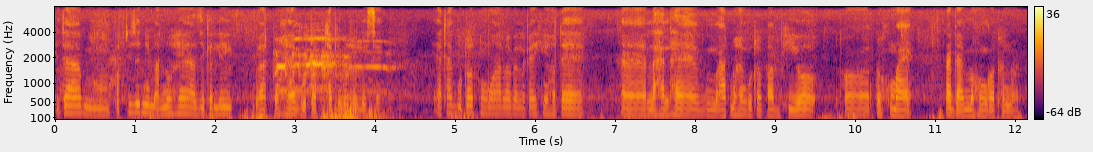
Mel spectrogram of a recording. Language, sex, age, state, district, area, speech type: Assamese, female, 45-60, Assam, Dibrugarh, rural, spontaneous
